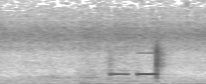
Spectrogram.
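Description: Two keypad beeps from a Baofeng handheld radio, the second a little longer, then a click, as its keys are pressed to bring up the battery voltage reading.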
